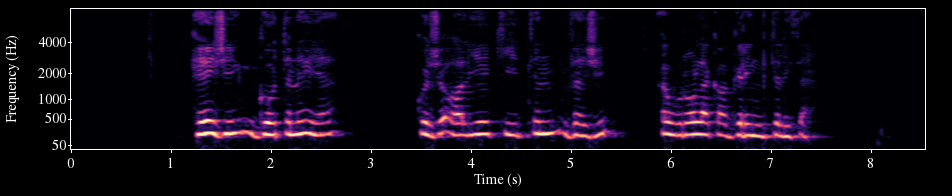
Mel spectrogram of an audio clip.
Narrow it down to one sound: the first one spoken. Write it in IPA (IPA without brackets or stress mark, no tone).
h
